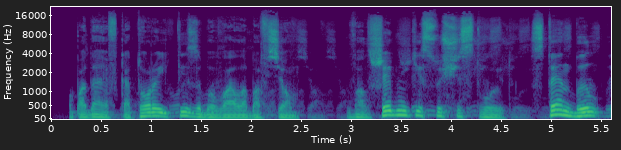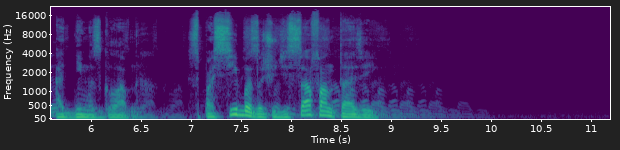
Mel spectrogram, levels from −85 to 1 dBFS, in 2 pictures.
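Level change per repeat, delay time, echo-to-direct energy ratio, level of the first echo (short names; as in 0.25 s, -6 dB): -6.0 dB, 0.289 s, -20.5 dB, -22.0 dB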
